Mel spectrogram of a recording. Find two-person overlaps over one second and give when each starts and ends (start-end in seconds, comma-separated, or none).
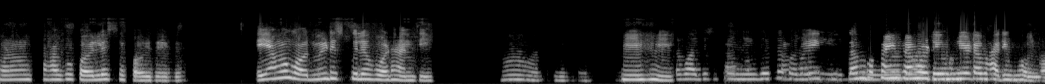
7.3-9.8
